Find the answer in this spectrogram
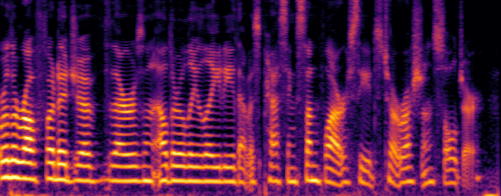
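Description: With an ordinary speaking voice, a woman talks at a fairly low pitch with fairly even intonation. Her loudness swings widely. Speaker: podcast guest. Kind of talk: casual chat.

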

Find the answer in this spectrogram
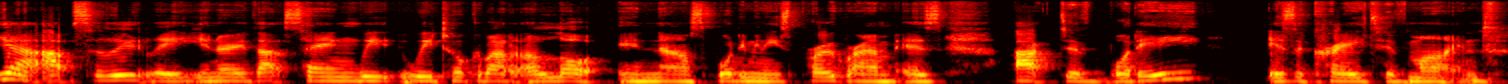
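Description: With an Australian accent, a woman speaks at a moderate pace in a fairly low voice with ordinary pitch variation. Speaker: early years sports entrepreneur and athlete. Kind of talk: educational interview.

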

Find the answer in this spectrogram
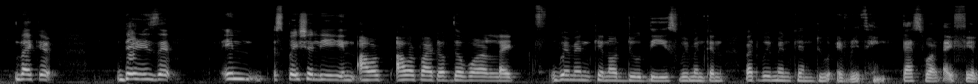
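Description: Heard on a very clean recording with a silent background, a woman speaks with ordinary pitch variation. Her tone is dark and mellow. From Bangladesh. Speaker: PhD student in molecular ecology. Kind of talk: radio interview.

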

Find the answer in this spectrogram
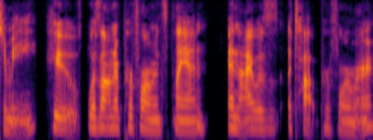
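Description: A woman's fairly low voice at a moderate pace with ordinary pitch variation, dry and close with no echo, against a quiet background. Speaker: career coach. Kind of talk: casual chat. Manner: animated.

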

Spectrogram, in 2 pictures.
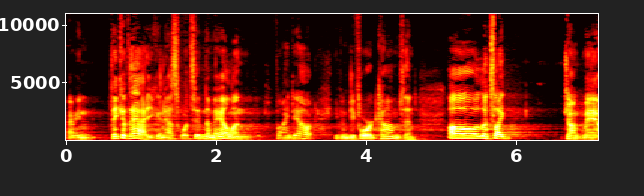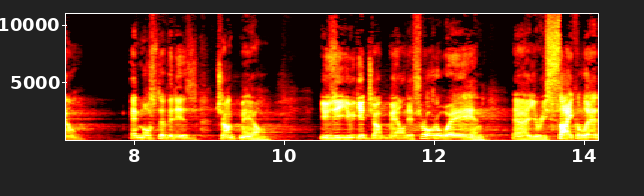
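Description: A man's fairly high, bright, sharp voice with vocal fry and long, frequent pauses, in audible room echo. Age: 60s. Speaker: preacher. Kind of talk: sermon. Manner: halting.

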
